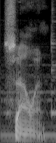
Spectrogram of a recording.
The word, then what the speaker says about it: Samhain: Halloween's origins date back to the ancient Celtic festival of Samhain, pronounced Samhain.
